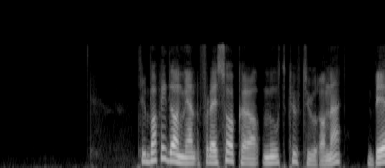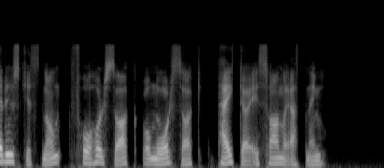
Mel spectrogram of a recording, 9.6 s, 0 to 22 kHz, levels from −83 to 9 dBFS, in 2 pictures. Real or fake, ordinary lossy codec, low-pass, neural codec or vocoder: fake; none; 7.2 kHz; codec, 16 kHz, 1 kbps, FunCodec, trained on LibriTTS, 50 frames a second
